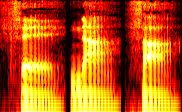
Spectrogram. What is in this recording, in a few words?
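"thenatha", concatenated syllables; Affixing experiment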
